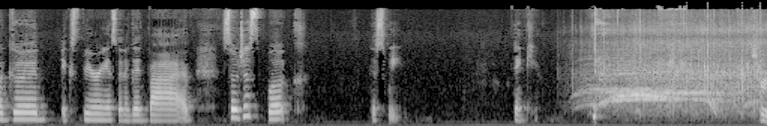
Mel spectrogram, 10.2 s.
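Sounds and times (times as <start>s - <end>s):
speech: 0.0s - 4.1s, 5.0s - 5.4s, 6.8s - 7.2s
applause sound effect: 7.5s - 10.2s.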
